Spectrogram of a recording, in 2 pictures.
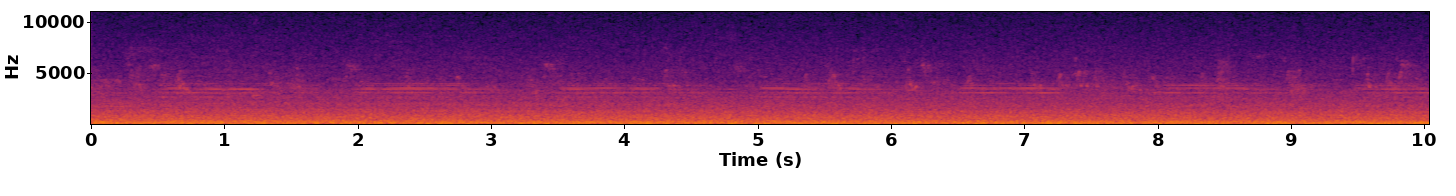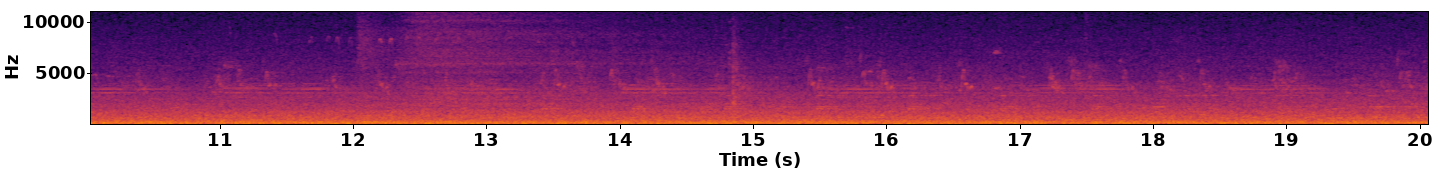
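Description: NJ Transit bi-level commuter train standing at the platform, its equipment giving a steady mechanical hum. A faint high chirp repeats about once a second, and a brief hiss comes about twelve seconds in.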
